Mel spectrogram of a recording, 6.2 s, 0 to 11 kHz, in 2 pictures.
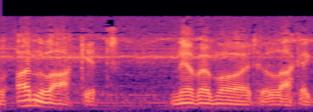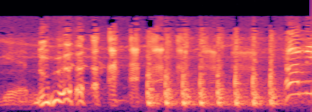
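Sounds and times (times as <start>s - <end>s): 
speech: 0.1s - 5.1s
laughter: 3.4s - 6.0s
resonant knocks on a door: 4.6s - 6.1s.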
